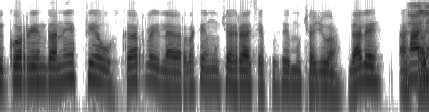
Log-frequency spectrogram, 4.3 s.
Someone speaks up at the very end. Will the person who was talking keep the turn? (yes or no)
no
